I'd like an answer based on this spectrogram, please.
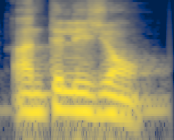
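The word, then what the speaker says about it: intelligents: Intelligent. We are not pronouncing the T. We are not pronouncing the T and S.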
